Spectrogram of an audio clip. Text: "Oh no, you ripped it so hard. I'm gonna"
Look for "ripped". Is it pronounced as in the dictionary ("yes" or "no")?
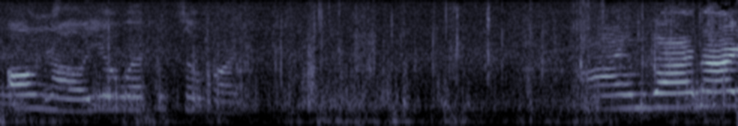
no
